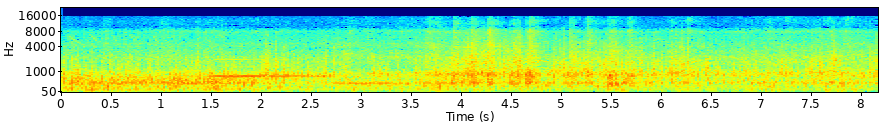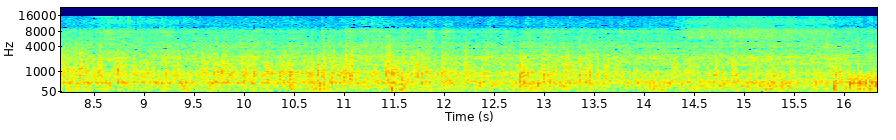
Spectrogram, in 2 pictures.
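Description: Express passenger train running along the track, heard from an open coach doorway: a steady rumble of steel wheels on the rails, with a run of sharp clicks about four to five seconds in.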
